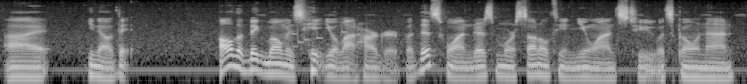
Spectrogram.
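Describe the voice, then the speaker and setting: Low-voiced man casually commenting on a game. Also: moderate pace. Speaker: gaming video host. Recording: clear background noise.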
